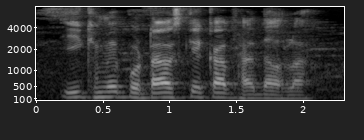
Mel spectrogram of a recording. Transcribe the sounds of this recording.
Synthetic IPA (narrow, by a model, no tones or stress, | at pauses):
iːkʰmẽp̬oːʈaskekapʰajd̪aɦola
